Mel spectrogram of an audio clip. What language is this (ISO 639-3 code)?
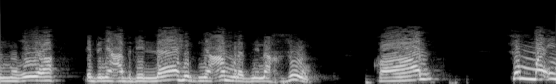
ara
